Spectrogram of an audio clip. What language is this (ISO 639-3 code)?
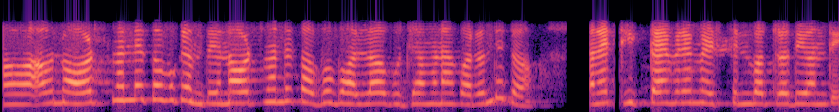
ori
